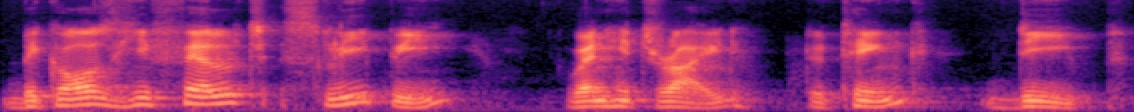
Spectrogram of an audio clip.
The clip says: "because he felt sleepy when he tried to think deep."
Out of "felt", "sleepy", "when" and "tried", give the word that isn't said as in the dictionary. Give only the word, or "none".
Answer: none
